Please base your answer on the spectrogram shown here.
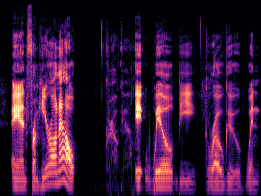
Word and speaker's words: Grogu: All right, It's Grogu, not Gorgu.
